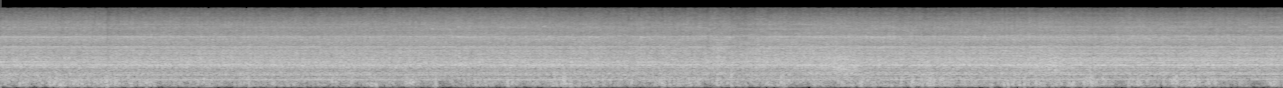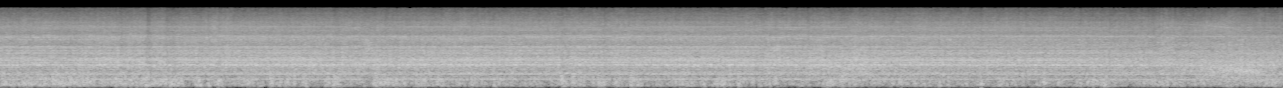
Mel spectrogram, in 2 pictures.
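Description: Sur-Ron X electric dirt bike's motor and drivetrain whining steadily at a constant cruising speed, with wind rumbling heavily on the microphone.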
